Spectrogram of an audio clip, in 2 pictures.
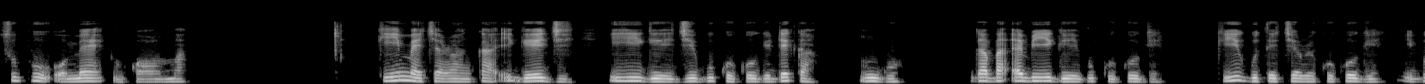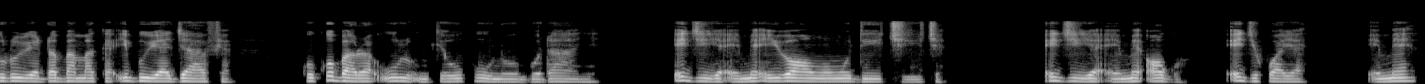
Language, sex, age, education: Igbo, female, 30-45, tertiary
